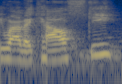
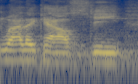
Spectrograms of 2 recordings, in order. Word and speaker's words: Ratajkowski: you think of Emily Ratajkowski the J is silent and her name I looked it up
